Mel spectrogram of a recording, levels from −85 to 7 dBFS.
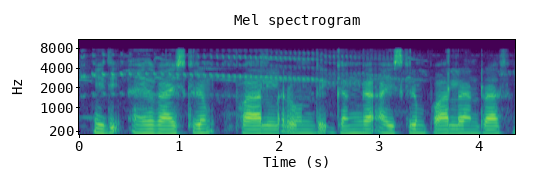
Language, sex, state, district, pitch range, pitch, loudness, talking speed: Telugu, male, Andhra Pradesh, Manyam, 130-140 Hz, 135 Hz, -17 LUFS, 190 wpm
